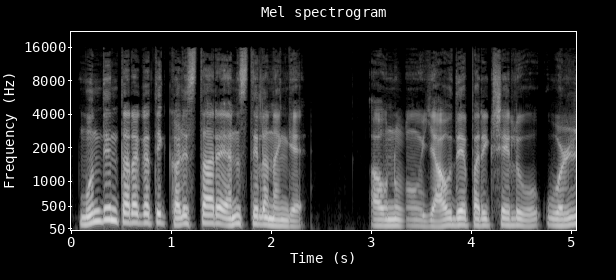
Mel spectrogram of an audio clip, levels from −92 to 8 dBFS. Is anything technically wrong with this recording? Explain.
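Yes, there are two timing faults in this speech.

From 2.35 to 3.36 s there are repeated stalls (stutter). Packets arrived late, so the jitter buffer ran dry five times and the receiver extended the preceding sound to cover each gap. The gaps total 190 ms, the longest 90 ms, about a fifth of that stretch. Nothing is lost, but the speech drags and catches.

From 4.61 s to the end there is a jitter buffer slow-down. To rebuild its reserve, the receiver repeated short pitch periods, adding 52 ms. That stretch plays at about 90% speed with unchanged pitch, so the sounds are audibly drawn out.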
